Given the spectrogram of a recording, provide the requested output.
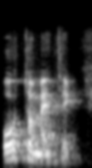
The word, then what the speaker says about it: automatic: Okay, so it's automatic. Okay, and pronounce the k sound at the end though.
